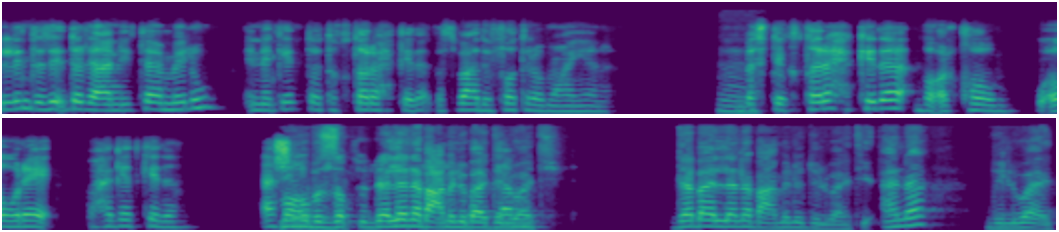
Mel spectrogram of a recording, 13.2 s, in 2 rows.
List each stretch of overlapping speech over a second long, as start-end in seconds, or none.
8.3-10.0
